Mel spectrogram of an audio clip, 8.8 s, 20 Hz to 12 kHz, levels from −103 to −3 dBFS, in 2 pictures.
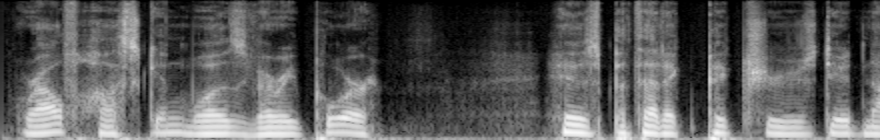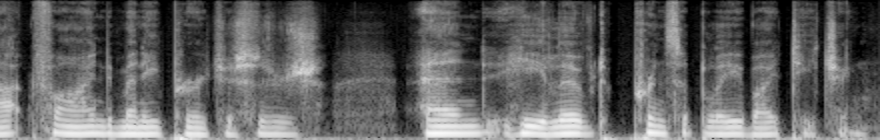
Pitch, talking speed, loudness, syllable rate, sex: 125 Hz, 130 wpm, -17 LUFS, 4.7 syllables/s, male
